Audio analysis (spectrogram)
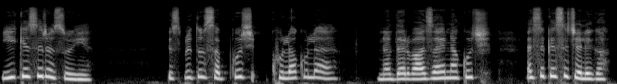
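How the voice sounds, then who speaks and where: A woman voicing a young daughter-in-law, gossipy and prone to complaint, in an animated family story. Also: high-pitched, normal speed, no echo, studio quality, pitched above the performer's own voice, lightly acted. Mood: indignant.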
